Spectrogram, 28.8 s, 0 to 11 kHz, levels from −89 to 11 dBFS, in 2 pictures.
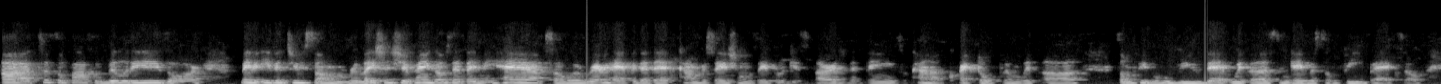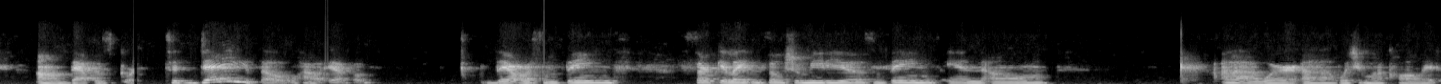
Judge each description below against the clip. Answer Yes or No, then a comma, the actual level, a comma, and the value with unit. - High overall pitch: Yes, high, 195 Hz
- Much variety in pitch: No, average, 4.7 semitones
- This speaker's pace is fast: No, average, 155 wpm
